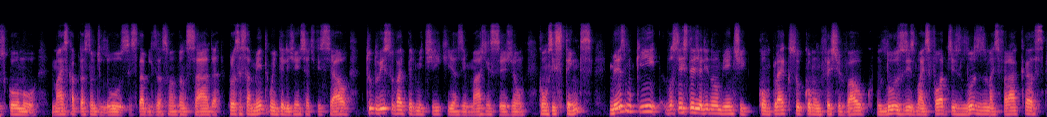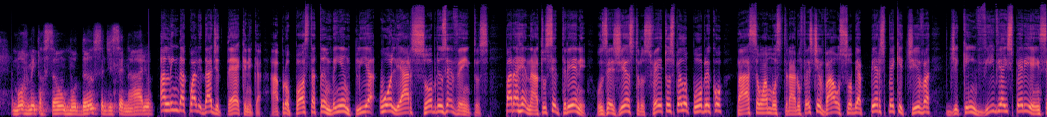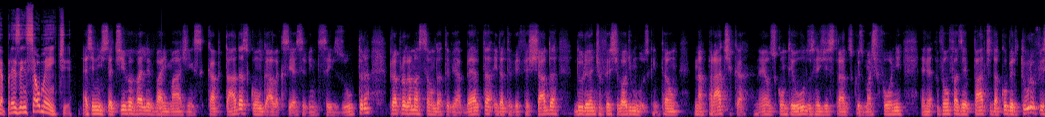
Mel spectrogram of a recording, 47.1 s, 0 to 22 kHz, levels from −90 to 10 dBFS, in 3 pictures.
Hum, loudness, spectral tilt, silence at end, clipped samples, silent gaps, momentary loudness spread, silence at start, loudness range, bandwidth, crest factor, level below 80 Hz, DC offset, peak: none; -20 LUFS; -5.5 dB/octave; 0 s; under 0.1%; none; 9 LU; 0 s; 4 LU; 18 kHz; 16 dB; -56 dBFS; under 0.1%; -4 dBFS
